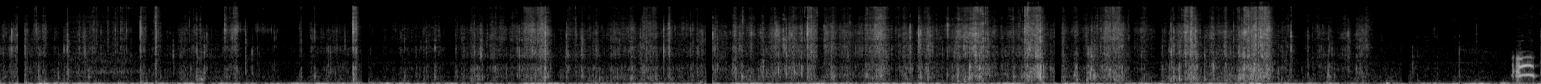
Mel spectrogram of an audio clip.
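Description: Gift wrapping around a small figurine is crumpled and torn open close by, a long continuous stretch of crinkling, rustling paper with sharper ripping bursts and no voices.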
